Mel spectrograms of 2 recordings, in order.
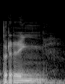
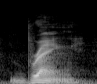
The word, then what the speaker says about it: bring: word right and yeah you guys say it like really really harshly so bring bring we don't go like bidding right bring it sounds so different when you say bring right bring proud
